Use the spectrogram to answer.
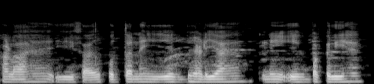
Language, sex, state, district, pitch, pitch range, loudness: Hindi, male, Uttar Pradesh, Muzaffarnagar, 120 Hz, 120-125 Hz, -16 LUFS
